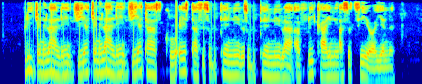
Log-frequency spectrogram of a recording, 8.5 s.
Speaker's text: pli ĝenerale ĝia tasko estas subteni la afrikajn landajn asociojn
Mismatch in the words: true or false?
true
